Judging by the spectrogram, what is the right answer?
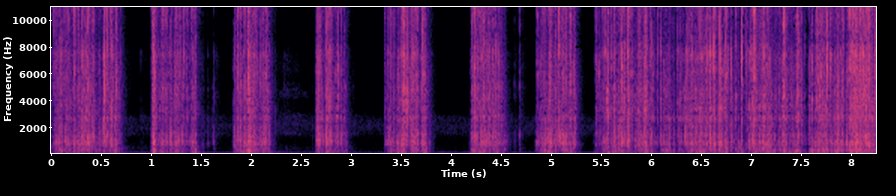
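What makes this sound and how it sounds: A hand crinkles and squeezes a full Space Raiders crisp bag made of foil-lined plastic film, producing bright, crackly crunching that is mostly high in pitch. The sound comes in seven short bursts separated by near silence with a faint low hum, then becomes a continuous crinkling for the last three seconds.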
